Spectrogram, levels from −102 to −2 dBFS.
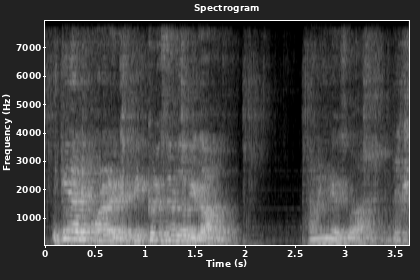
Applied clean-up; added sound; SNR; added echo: neural separator model SepFormer DNS4.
